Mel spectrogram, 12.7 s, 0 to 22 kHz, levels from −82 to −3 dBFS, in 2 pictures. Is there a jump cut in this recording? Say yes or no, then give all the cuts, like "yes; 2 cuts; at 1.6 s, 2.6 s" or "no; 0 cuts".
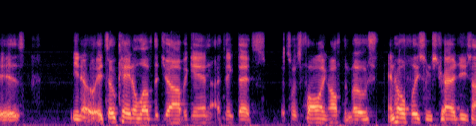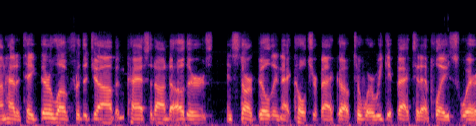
yes; 4 cuts; at 5.0 s, 8.0 s, 9.3 s, 11.0 s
